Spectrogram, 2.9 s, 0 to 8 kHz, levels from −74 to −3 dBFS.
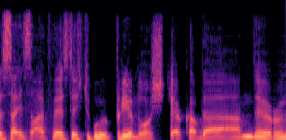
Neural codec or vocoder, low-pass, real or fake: codec, 16 kHz, 0.5 kbps, X-Codec, HuBERT features, trained on general audio; 7.2 kHz; fake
